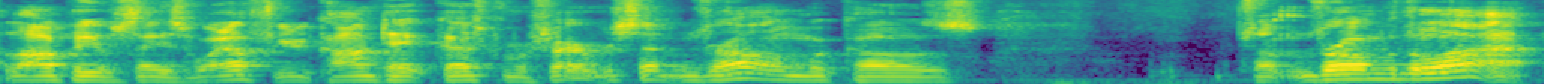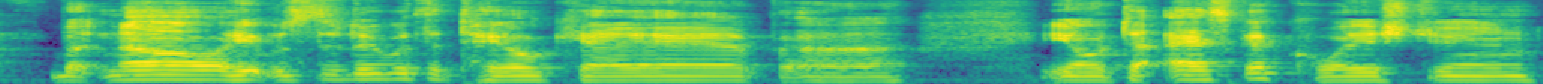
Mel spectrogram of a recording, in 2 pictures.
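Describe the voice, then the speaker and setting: A man with an Appalachian accent, medium pitch, ordinary pitch variation and a moderate pace. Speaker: flashlight reviewer. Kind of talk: product review. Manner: casual, hesitant with many fillers.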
